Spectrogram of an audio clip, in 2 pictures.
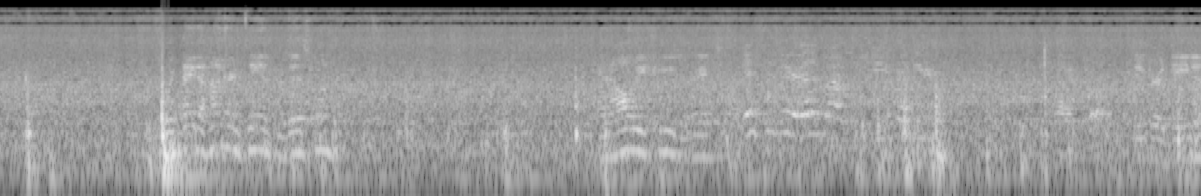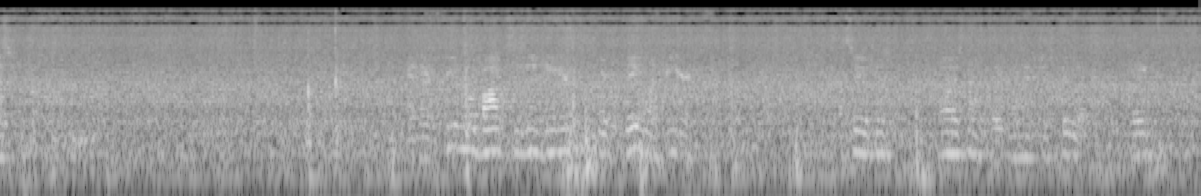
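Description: Cardboard shoe boxes bump and rustle as they are handled.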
